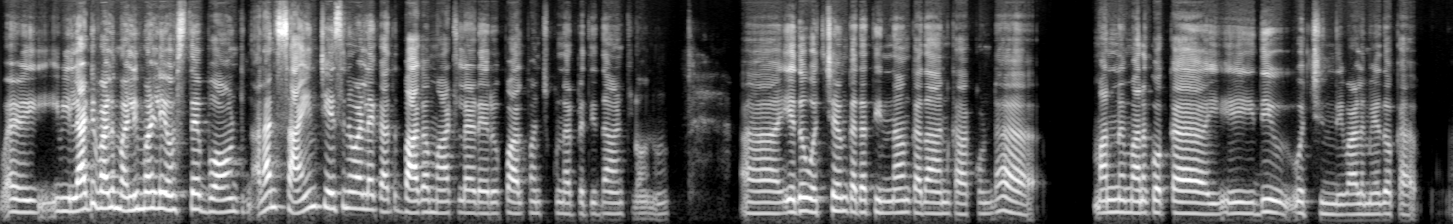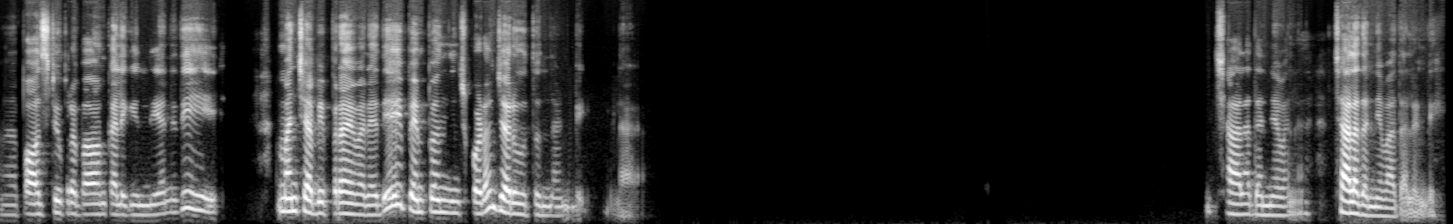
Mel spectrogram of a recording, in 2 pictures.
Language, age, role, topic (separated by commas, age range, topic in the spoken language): Telugu, 35-39, guest, మీ ఇంటికి వచ్చిన అతిథులను మీరు సాధారణంగా ఎలా ఆదరిస్తారు?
